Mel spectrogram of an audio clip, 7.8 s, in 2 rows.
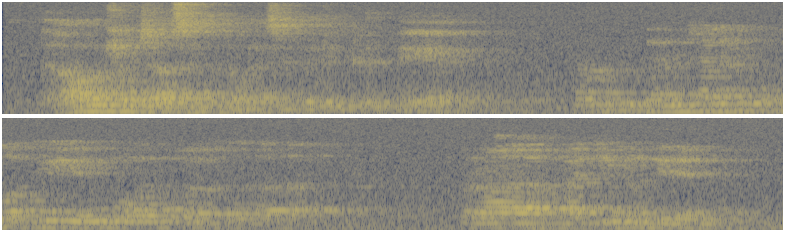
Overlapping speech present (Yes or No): No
